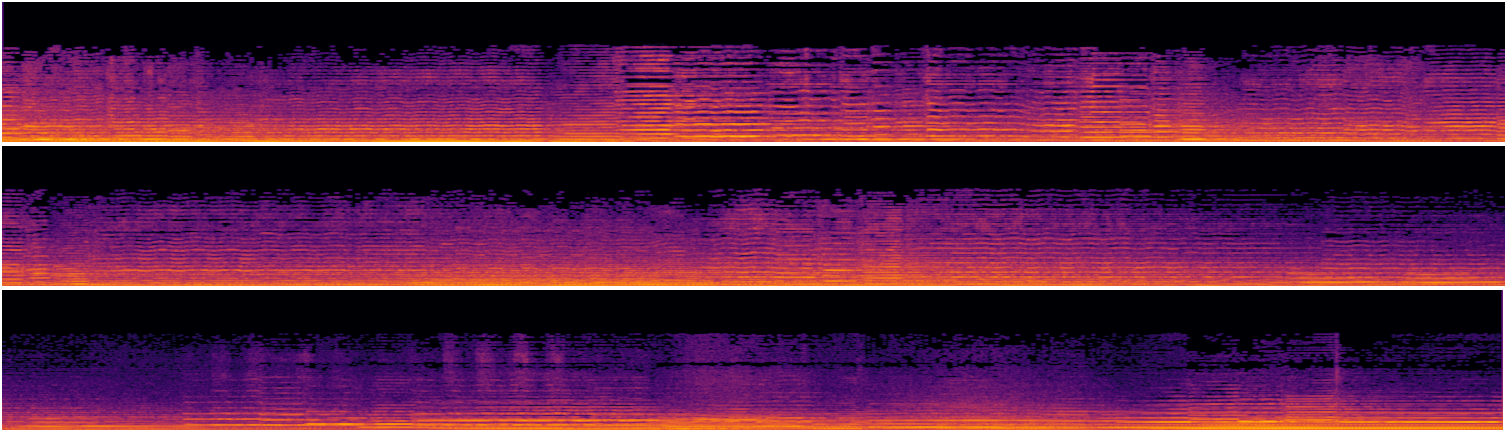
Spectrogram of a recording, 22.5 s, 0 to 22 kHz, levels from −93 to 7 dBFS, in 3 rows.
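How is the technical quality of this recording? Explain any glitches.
No technical glitches are audible anywhere in it.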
